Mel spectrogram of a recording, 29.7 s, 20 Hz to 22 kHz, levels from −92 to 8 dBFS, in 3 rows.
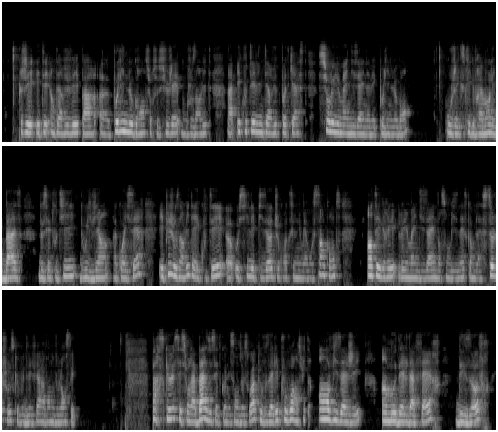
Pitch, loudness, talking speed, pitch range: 210 Hz, -31 LUFS, 200 wpm, 195-235 Hz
